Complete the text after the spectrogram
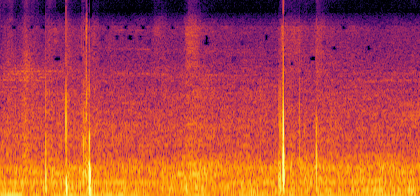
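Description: Papers and small objects knock on a desk.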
